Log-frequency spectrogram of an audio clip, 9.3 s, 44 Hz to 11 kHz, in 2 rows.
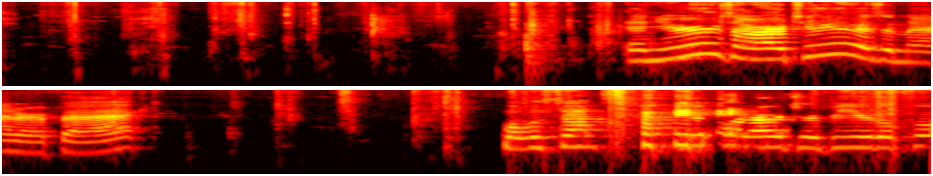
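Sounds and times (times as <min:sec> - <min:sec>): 
playing cards being pulled out and handled: 0:00.0 - 0:03.2, 0:05.7 - 0:08.0, 0:08.7 - 0:09.2
speech: 0:03.1 - 0:05.4, 0:07.2 - 0:09.2.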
